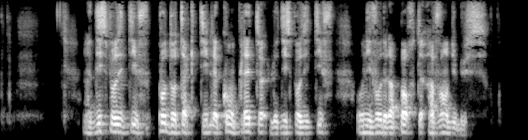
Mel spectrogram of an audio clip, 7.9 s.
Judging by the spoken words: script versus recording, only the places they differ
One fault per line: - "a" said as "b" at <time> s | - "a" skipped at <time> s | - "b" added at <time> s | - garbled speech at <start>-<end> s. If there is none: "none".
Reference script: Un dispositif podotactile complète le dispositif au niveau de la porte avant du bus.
none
